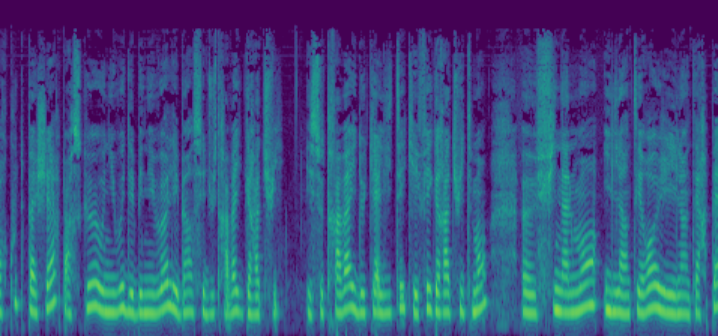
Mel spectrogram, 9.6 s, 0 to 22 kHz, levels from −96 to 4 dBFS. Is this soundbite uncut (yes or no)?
yes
